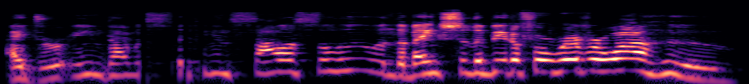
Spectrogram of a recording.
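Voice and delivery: ordinary delivery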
